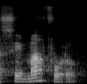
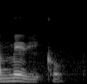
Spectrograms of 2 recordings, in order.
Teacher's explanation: el acento siempre va en la tercera sílaba, empezando por el final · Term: Esdrújulas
